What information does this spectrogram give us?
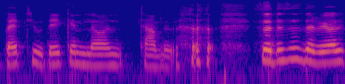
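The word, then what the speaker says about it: தமிழ்: It's actually pronounced as Tamil. Okay, it ends with that Ra sound.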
